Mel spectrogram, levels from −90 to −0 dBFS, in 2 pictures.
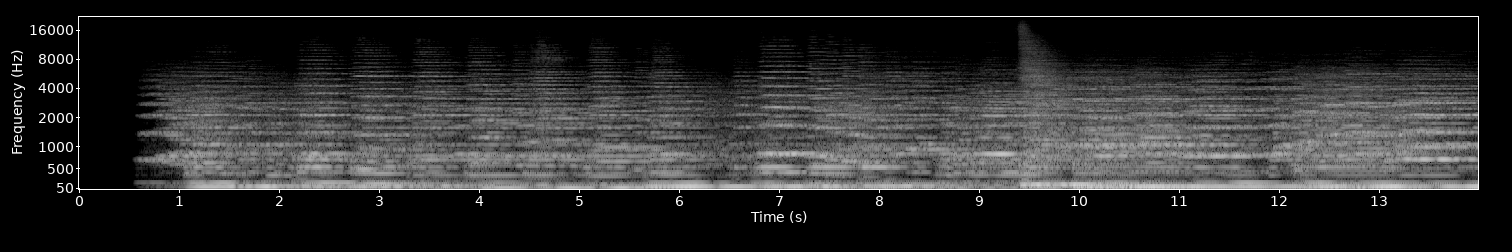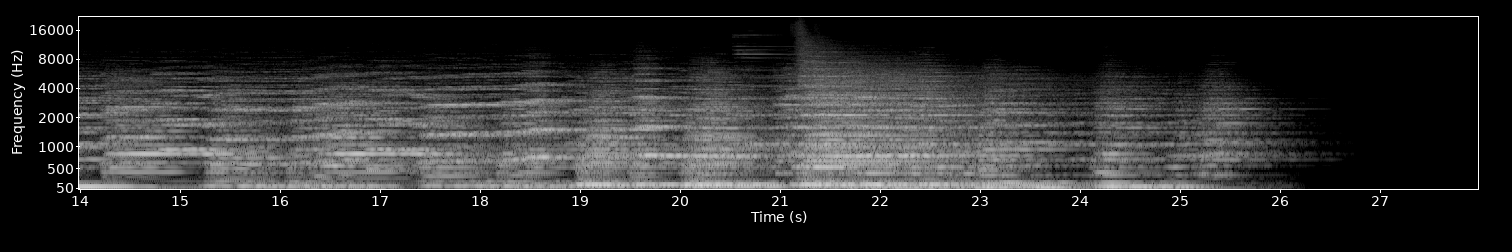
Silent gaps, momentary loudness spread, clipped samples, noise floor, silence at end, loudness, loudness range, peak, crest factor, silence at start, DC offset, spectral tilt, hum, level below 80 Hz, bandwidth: none; 9 LU; under 0.1%; -80 dBFS; 2.15 s; -27 LUFS; 7 LU; -8 dBFS; 18 dB; 0.6 s; under 0.1%; -6.5 dB/octave; none; -38 dBFS; 9.2 kHz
